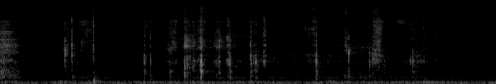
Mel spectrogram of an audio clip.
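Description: Oracle cards being slid off the front of a hand-held deck one after another: faint, irregular card clicks and rustles.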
